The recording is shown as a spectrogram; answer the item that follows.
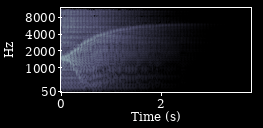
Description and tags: Blips Trails: C2 note, random short blip sounds with short tails from Massive. Sampled into Ableton as instant attacks and then decay immediately with a bit of reverb to smooth out the sound, compression using PSP Compressor2 and PSP Warmer. Random parameters, and very little other effects used. Crazy sounds is what I do.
